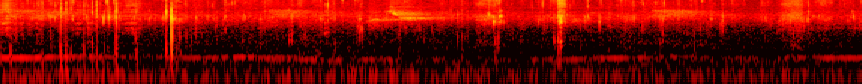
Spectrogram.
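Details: Street cats fed daily eating their food, giving soft, scattered crunching and chewing clicks at irregular moments over a steady low hum.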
